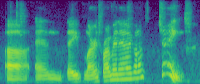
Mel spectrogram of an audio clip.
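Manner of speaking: unconfident tone, sounding unconvinced and doubtful.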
